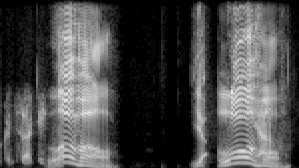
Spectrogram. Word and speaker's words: Louisville: Yeah, this is from Louisville, Kentucky. Louisville. Yeah, Louisville, right? That's how you say it. Louisville. It should be Louisville because we're named after King Louis.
